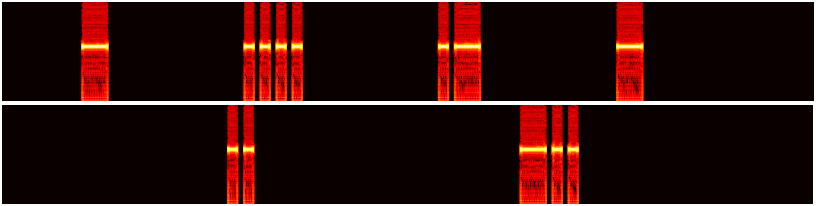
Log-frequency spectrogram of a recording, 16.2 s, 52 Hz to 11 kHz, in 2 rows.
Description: Morse code, heard as a keyed tone, about 15 wpm, spaced as for 5 wpm, 1000 Hz. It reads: THAT I D
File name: qotdfiles / 5wpm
